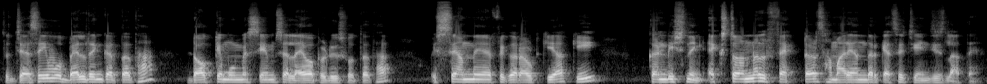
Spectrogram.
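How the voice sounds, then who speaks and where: Low-voiced man explaining on a podcast. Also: brisk, darkish tone. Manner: explains with examples and English terms. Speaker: podcast guest.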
